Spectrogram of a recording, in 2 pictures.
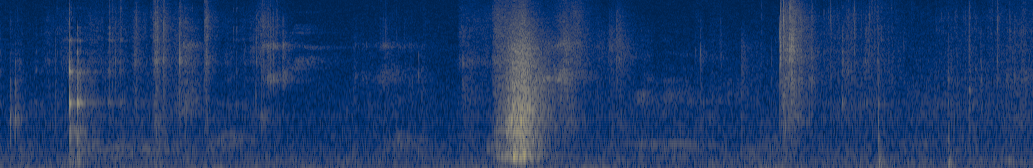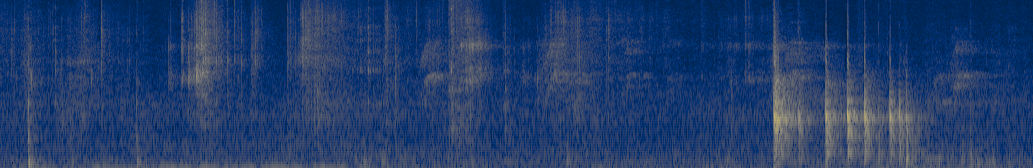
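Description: Soil is pressed and worked into a pot around the roots of a false cypress (Chamaecyparis pisifera) bonsai, giving scattered gritty crunches and scrapes with a few louder bursts.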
